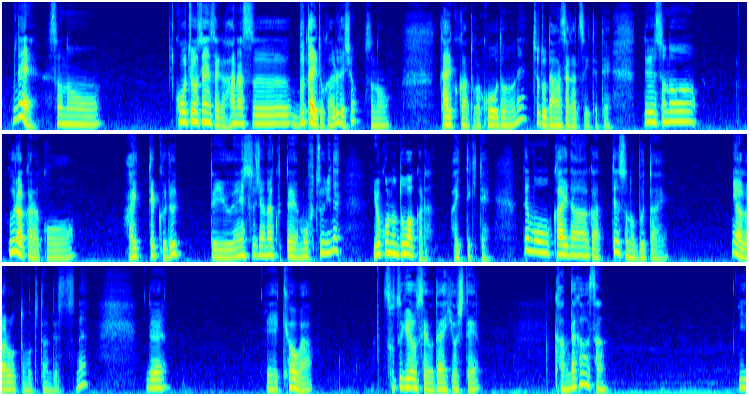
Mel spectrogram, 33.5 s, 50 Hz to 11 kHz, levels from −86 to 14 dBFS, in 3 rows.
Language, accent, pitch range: Japanese, native, 120-185 Hz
